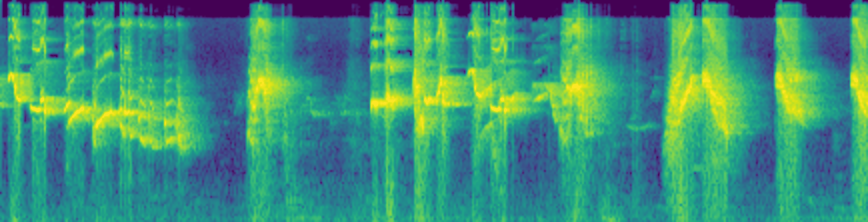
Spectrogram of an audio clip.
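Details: Oriental magpie-robin (kacer) delivering a provoking fighting song; a tumbling run of falling whistles, then separated harsh, scratchy bursts and bright whistled notes at irregular intervals.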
